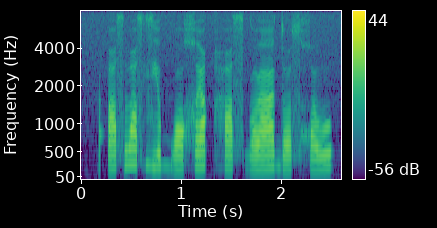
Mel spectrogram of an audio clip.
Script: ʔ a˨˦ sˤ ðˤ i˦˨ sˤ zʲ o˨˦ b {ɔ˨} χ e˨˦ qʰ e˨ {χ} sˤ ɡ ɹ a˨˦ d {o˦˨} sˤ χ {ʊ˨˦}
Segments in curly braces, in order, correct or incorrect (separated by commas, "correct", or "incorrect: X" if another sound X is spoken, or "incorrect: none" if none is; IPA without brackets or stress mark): correct, incorrect: none, incorrect: o˨, correct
